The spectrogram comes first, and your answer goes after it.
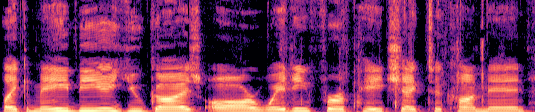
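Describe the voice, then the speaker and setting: A woman talks through a casual tarot reading at a middling pitch. Her delivery is chatty and loose, and she rambles a little as she addresses her viewers directly. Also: level tone, measured pace, a bit bright, a little hiss or hum. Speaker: tarot reader.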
